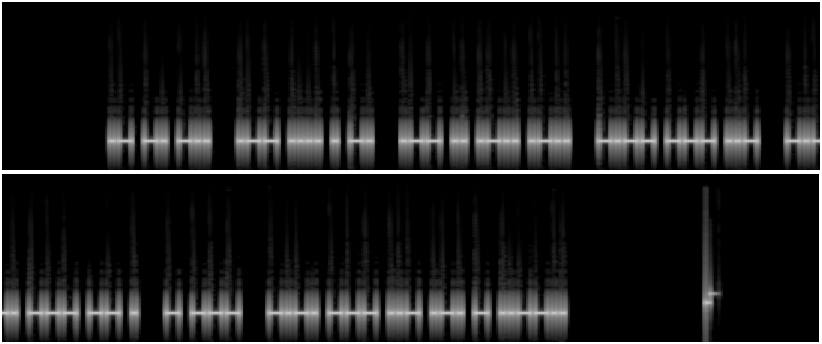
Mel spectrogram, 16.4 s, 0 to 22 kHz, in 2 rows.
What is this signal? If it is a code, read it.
Morse code, heard as a keyed tone, about 28 wpm, 700 Hz. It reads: AND WHEN WILL YOU COME TO COURT?
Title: Sentences from Top 1600 Words 28wpm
